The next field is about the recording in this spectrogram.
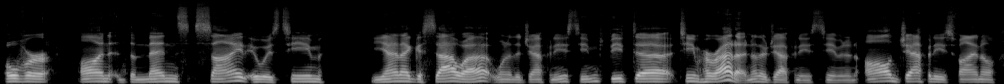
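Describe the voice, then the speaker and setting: A man's voice: medium pitch, fairly even intonation, moderate pace, clear, resonant tone, no room sound, studio quality. A man co-hosting a sports podcast, chatting casually and rambling, often correcting himself mid-sentence. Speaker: podcast co-host.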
